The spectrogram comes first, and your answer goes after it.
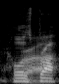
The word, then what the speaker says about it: Horsburgh: And with Corey Horsburgh, or how Horsbra, it's not spelled like that. Yeah. It's Horsburgh. It's bra.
